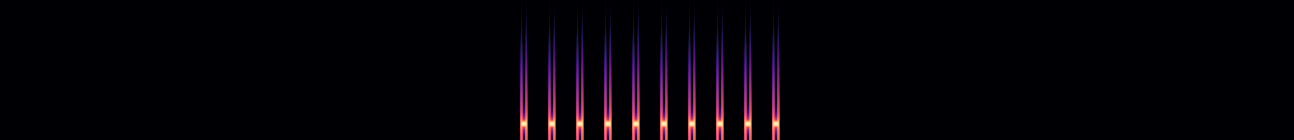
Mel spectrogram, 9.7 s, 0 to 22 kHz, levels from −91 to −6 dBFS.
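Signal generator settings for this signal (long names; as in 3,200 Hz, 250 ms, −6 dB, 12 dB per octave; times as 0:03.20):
tone bursts 476 Hz, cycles 17, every 0.21 s, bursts 10, −6 dBFS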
